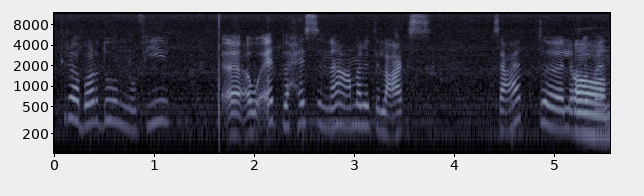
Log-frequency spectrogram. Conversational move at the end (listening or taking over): taking over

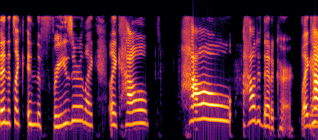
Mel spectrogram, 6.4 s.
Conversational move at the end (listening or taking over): listening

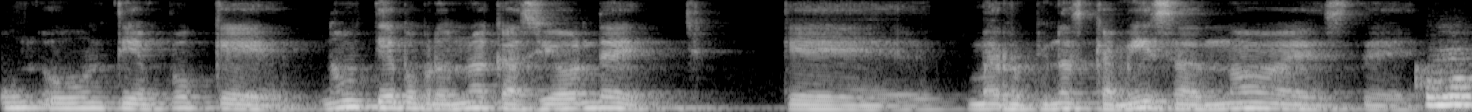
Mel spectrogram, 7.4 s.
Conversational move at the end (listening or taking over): listening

